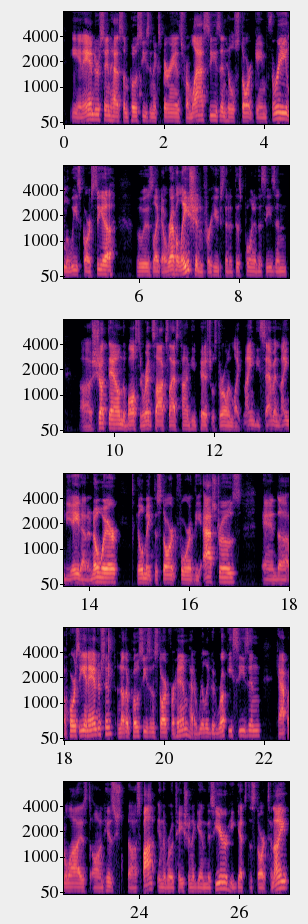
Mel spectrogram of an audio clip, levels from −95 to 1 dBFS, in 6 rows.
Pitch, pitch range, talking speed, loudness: 105 Hz, 95-120 Hz, 195 wpm, -29 LUFS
